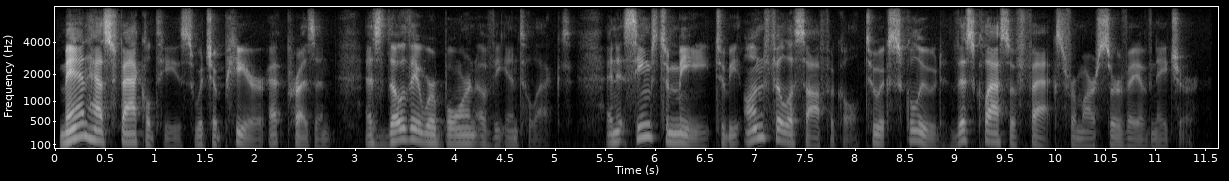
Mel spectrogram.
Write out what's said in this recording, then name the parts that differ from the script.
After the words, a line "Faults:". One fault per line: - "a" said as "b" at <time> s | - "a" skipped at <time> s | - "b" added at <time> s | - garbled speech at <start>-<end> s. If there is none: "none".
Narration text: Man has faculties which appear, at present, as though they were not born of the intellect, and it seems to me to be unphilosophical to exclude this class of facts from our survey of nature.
Man has faculties which appear, at present, as though they were born of the intellect, and it seems to me to be unphilosophical to exclude this class of facts from our survey of nature.
Faults:
- "not" skipped at 3.8 s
